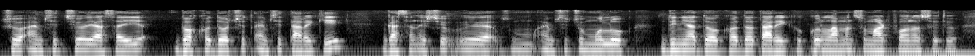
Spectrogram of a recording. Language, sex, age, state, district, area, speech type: Kashmiri, male, 30-45, Jammu and Kashmir, Anantnag, rural, spontaneous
